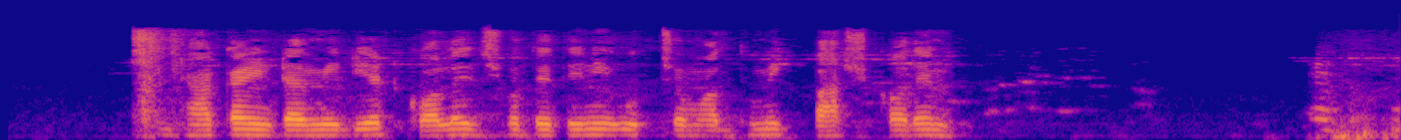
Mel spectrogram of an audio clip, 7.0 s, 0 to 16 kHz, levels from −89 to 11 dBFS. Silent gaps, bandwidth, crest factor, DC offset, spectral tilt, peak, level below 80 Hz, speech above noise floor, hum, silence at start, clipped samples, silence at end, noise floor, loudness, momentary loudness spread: none; 7.8 kHz; 20 dB; under 0.1%; -5 dB/octave; -2 dBFS; -46 dBFS; 50 dB; none; 0.65 s; under 0.1%; 0 s; -69 dBFS; -20 LUFS; 12 LU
